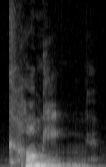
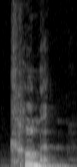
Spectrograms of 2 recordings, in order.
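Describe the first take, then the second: First: The ending is a full 'ing' sound. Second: The ending is a shortened 'in' sound.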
